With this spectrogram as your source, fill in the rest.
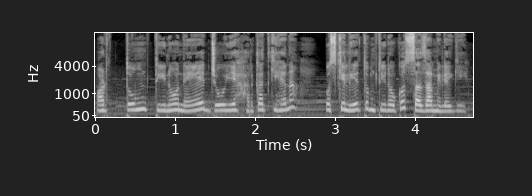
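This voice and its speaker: A woman with a warm, medium-pitched voice close to everyday speech talks at normal speed, with faint music in the background. She voices a strict, suspicious middle-aged mother-in-law in a cartoon family story, scolding and interrogating as she questions.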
